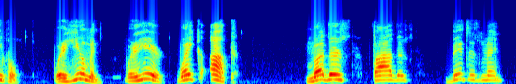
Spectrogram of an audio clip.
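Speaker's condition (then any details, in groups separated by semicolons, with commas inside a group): Cerebral palsy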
